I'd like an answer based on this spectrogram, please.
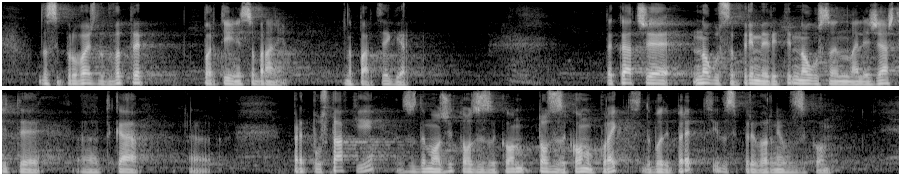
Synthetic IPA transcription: d̪ɐsɛpɾovɛʒd̪ɐd̪vɤt̪ɾɛpɐɾt̪ijnisɐbɾʔanḭənɐpaɾt̪ijəɡɛɾp̚ | t̪ɐkat͡ʃɛmnɔɡʊsɐpɾimɛɾit̪ɛmnɔɡʊsɐnɐlɛʒaʃt̪it̪ɛt̪ɐ̥ka̰ | pɾɛt̪̚post̪afkizɐd̪ɐmɔʒɛt̪ɔzizɐkɔnt̪ɔzizɐkɔnopɾoɛk̚t̪d̪ɐbɤd̪ɛpɾɛt̪ḭd̪ɐsɛ̥pɾɛvɤɾnɛvɐvzɐkɔn

